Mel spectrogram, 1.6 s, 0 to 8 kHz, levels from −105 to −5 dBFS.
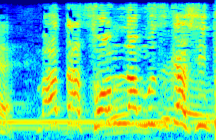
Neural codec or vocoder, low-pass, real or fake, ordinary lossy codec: none; 7.2 kHz; real; none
